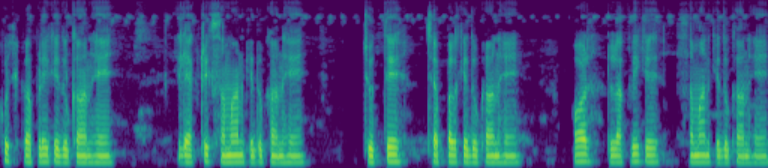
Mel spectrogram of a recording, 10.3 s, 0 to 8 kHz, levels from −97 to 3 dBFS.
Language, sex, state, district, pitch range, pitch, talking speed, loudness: Hindi, male, Bihar, Jamui, 115-120 Hz, 115 Hz, 130 wpm, -19 LUFS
